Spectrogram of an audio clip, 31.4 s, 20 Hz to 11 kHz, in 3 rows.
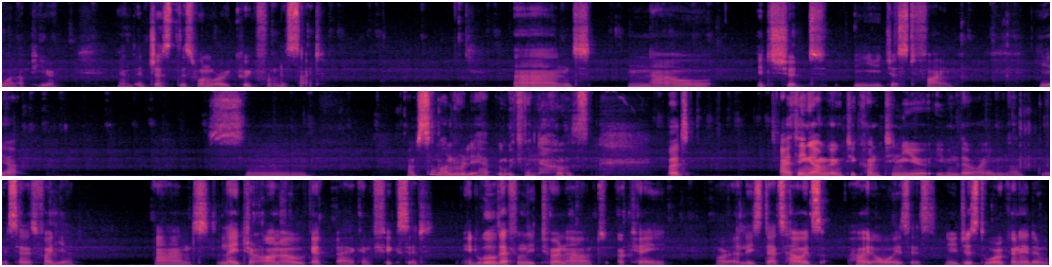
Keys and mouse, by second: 0.0 shift+right click, 2.1 g, 3.9 q, 4.4-5.3 middle drag, 5.4 q, 7.2 q, 8.6 f, 9.0 f, 9.9 Tab, 12.2 Tab, 13.2 Tab, 14.1 middle click, 14.2 drag, 14.6 middle drag, 16.3 Tab, 19.2 q, 19.7 q, 20.1 q, 20.4 Tab, 24.6 Tab, 24.9 a, 25.1 b, 26.0 q, 26.7 Tab, 29.2 Tab, 30.7 a, 30.9 b.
